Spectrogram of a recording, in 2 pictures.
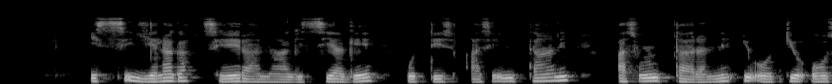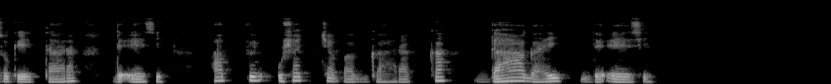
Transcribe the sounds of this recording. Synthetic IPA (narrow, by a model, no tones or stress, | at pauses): ʔɪsːɪjɛlɐɡɐse̞ːɾaːnaːɡɪsːɪjaːɡe̞ː | ʊt̪ːiːsɐsɪnt̪ːaːnɪ | ɐsʊnt̪ːaːɾɐnːɛɪʔo̞ːt̪ːɪjɔʔo̞ːsɔke̞ːt̪ːaːɾɐd̪ɛʔe̞ːsɪ | ʔɐpːɛʊʃɐt͡ʃːɐbɐɡːaːɾɐkːɐ | d̪aːɡɐjd̪ɛʔe̞ːsɪ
